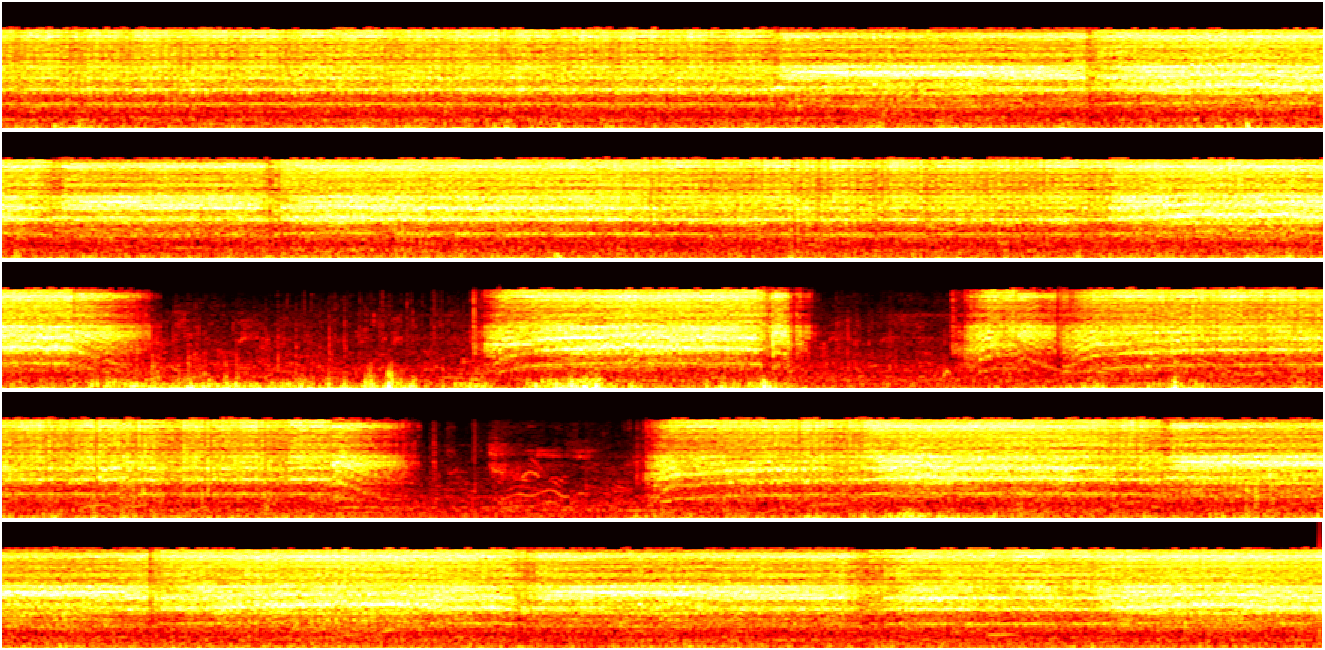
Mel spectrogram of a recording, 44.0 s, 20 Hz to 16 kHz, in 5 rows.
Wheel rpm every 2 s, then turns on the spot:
160, 160, 160, 160, 160, 160, 160, 160, 160, 30, 60, 80, 100, 160, 60, 80, 160, 160, 160, 160, 160, 160.
22-24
